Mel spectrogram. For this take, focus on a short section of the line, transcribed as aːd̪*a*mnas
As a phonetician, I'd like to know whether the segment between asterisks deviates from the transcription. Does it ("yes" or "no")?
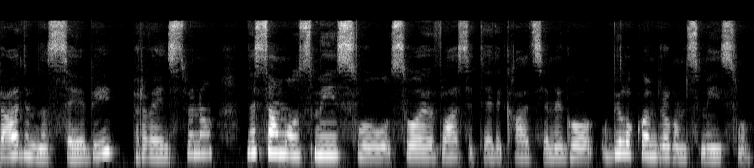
yes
